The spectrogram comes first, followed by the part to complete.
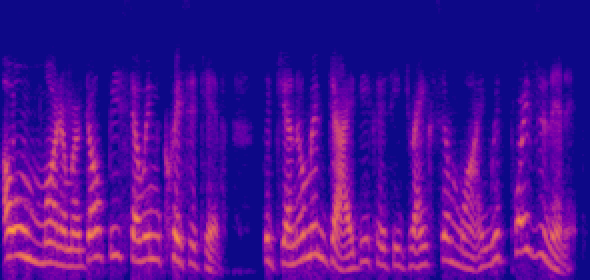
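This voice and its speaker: An actress playing a genteel elderly aunt in a comedy radio play, serenely matter-of-fact and gently chiding. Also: female voice, mid-range voice, very animated, normal speed, husky, phone-quality sound. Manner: prim, gently chiding, unruffled. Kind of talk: stage comedy radio theatre acting.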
